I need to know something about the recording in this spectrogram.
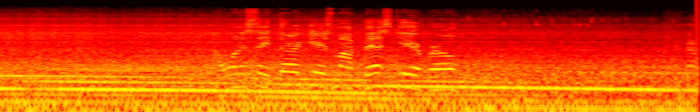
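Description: Road and wind noise rush past an open car.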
